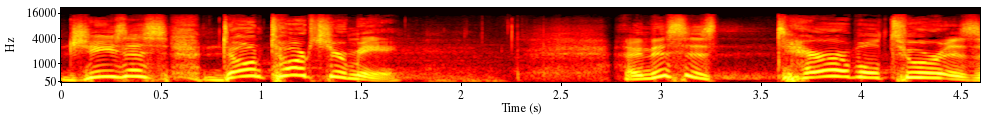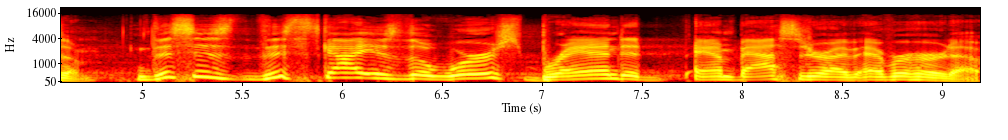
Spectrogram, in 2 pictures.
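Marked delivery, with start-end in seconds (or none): 0.0-1.7 shrill, very high, swooping scream. Telling of a naked man running out of a tomb, retelling a scream. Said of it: "runs out of a tomb and screams".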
